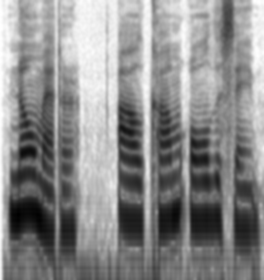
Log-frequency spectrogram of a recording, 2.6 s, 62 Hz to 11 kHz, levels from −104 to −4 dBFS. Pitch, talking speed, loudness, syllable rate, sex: 190 Hz, 160 wpm, -15 LUFS, 3.8 syllables/s, female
